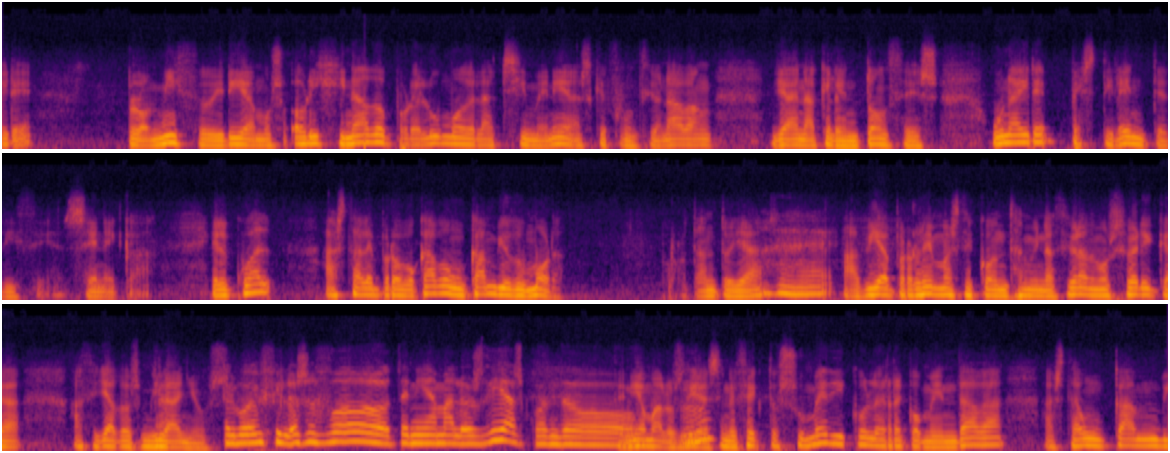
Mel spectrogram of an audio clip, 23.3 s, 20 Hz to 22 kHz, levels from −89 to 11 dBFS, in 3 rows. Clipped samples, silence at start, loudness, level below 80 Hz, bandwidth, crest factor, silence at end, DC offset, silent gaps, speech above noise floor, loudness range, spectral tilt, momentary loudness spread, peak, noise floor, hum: under 0.1%; 0 s; -19 LUFS; -44 dBFS; 8 kHz; 14 dB; 0 s; under 0.1%; none; 32 dB; 4 LU; -8 dB/octave; 10 LU; -4 dBFS; -50 dBFS; none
